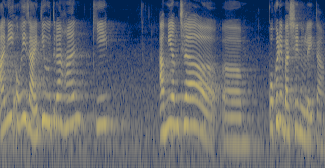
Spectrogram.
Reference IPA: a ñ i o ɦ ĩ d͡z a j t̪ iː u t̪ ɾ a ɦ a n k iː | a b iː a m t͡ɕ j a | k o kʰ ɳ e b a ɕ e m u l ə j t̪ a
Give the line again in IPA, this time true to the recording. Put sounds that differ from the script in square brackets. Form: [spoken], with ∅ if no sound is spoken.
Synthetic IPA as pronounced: a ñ i o ɦ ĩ d͡z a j t̪ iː u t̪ ɾ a ɦ a n k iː | a [m] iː a m t͡ɕ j a | k o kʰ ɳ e b a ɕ e [n] u l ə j t̪ a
